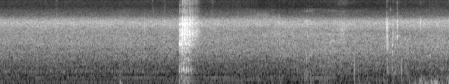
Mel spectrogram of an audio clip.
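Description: Steady background hiss, with one short breathy burst about two seconds in and a few faint ticks near the end.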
